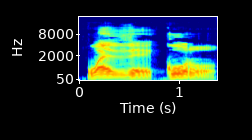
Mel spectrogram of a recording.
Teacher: zal sukunnya ada bunyi tambahan berupa wadh. Jadinya mantul.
